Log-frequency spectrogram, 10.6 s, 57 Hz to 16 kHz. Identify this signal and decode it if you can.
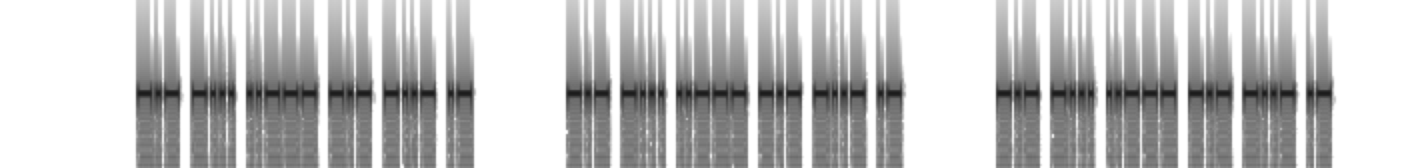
Morse code, heard as a keyed tone, about 34 wpm, 700 Hz. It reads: KB2KXA KB2KXA KB2KXA
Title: USA Call Signs - 6 Characters - Repeated 3x - 35wpm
